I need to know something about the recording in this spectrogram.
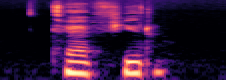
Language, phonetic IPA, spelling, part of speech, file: Polish, [ˈkɛfʲir], kefir, noun, LL-Q809 (pol)-kefir.wav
